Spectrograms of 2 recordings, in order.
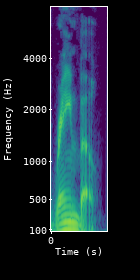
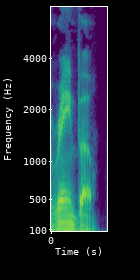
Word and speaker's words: Rayne Beau: uh right oh and speaking of names rainbow it's actually pronounced rainbow oh really I didn't realize that yeah rainbow which is you know interesting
